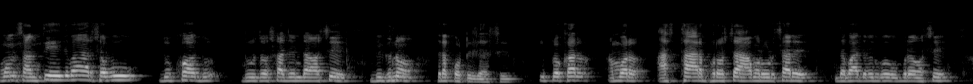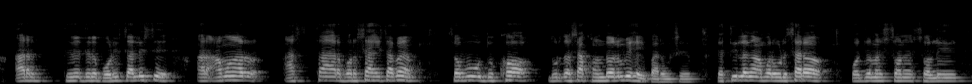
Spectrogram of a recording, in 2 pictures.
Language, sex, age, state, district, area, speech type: Odia, male, 30-45, Odisha, Bargarh, urban, spontaneous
